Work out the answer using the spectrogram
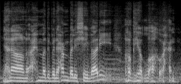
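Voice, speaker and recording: A man voicing a revered old male scholar who speaks calmly and gently. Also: medium pitch, a little slow, soft background music, voice pushed down, close to an everyday voice. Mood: gentle.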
